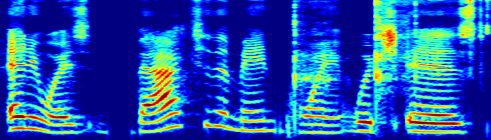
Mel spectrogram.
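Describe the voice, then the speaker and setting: A woman's voice: medium pitch, animated, moderate pace, fairly bright tone, a little hiss or hum, poor audio. A woman in her early twenties hosting a podcast, talking candidly and profanely in a casual confessional monologue, sounding congested from crying. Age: 20s. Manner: candid and profane, frequent fillers and slang. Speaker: podcast host.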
